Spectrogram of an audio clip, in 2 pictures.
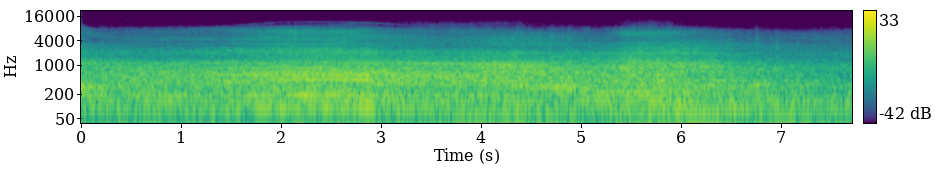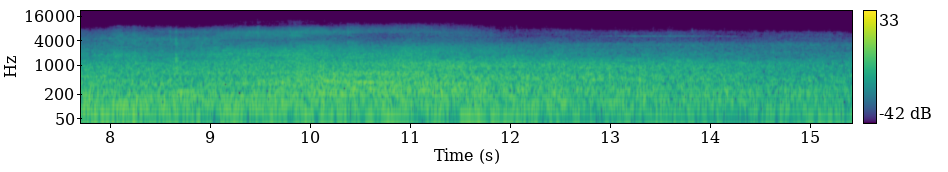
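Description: A car passes slowly close by and drives away.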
